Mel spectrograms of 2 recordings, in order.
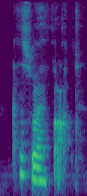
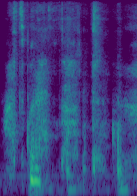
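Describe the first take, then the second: First: Whispered under the breath; soft whisper. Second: Much softer, slower whispered echo; fainter whisper. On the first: Streamer whispering back to the chat, soft whisper. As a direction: breathe it half to yourself. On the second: Streamer echoing her own remark, fainter slower whisper. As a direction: let it fade to a faint slow whisper. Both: Real, not acted.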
